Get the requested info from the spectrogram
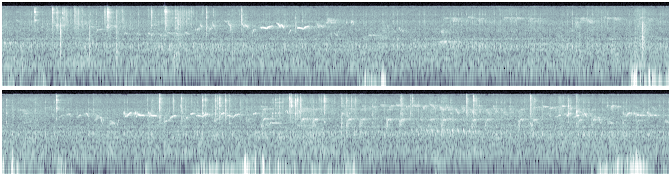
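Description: Birds chirping and calling in many short, repeated notes, with scattered sharp clicks and a few brief low rumbles.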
